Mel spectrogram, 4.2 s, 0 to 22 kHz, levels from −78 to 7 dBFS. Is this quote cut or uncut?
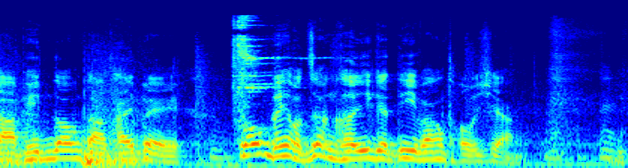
uncut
